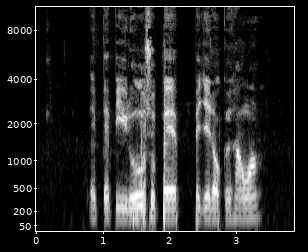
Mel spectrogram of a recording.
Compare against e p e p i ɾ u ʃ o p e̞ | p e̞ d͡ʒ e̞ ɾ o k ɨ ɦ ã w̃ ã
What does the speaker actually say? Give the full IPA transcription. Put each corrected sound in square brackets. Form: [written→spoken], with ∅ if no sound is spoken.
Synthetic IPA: e p e p i ɾ u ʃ [o→u] p e̞ | p e̞ d͡ʒ e̞ ɾ o k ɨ ɦ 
